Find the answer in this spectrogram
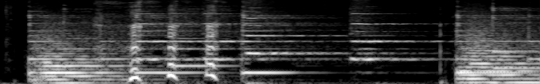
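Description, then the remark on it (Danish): A short bright musical jingle with chime-like tones and a few rhythmic plucked accents, ending on a sustained ringing note before the melody briefly returns, played alone without talk. “ja, vi tager din jingle.”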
